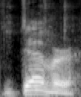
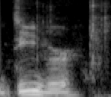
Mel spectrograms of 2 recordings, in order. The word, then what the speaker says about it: Dever: So you know, it's Dever, not Deaver. Like clever, not Deaver. It's like the devil. Exactly. Devil, yes, that's like devil.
